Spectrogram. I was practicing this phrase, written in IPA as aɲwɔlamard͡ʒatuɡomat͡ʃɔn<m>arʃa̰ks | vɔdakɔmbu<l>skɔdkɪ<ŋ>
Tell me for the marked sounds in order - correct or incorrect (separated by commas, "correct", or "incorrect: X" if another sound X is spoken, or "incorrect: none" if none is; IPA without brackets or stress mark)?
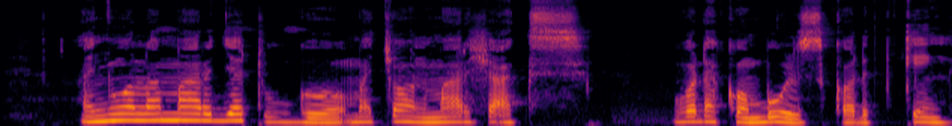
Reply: correct, correct, correct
